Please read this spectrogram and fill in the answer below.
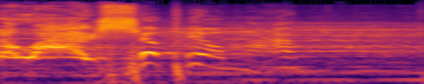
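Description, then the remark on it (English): A loud burst of many voices yelling and whooping together, a worship audience shouting and screaming in excited bursts that swell and then fade, with a steady low hum underneath. “Come on, I want you to shout for what you see Him doing in your life. I dare you to scream for the vision that you got for your children.”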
